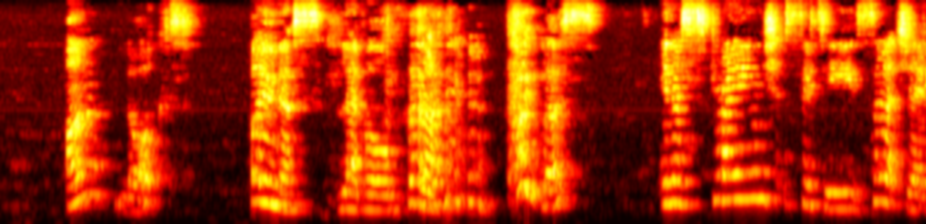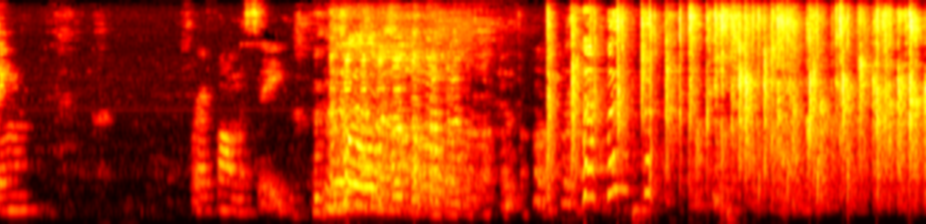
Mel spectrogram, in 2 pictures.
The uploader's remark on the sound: Our first recorded LIVE episode - We recorded at our Cast Iron Windows Poetry Night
